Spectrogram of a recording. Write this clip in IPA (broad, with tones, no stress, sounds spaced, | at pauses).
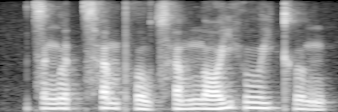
t͡s ɐ˨˧ ŋ l ɐ˨ t̚ t͡sʰ ɐ˧ m pʰ o˨˩ w t͡sʰ ɐ˨˧ m n̪ ɔː˨˥ j h uː˧ j kʰ ʊ˨˩ ŋ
